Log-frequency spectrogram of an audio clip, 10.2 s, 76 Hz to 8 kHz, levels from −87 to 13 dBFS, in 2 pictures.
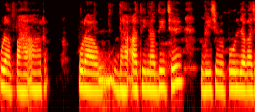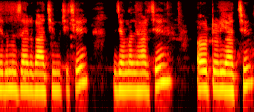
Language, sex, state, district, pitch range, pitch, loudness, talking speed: Maithili, female, Bihar, Supaul, 195-230 Hz, 200 Hz, -19 LUFS, 130 wpm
